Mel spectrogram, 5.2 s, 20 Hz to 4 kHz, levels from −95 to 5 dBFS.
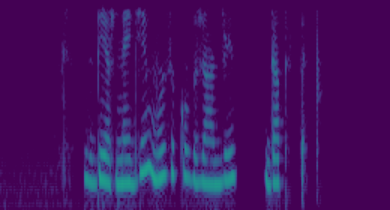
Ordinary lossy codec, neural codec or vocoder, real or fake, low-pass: Opus, 64 kbps; codec, 16 kHz, 2 kbps, FunCodec, trained on LibriTTS, 25 frames a second; fake; 3.6 kHz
